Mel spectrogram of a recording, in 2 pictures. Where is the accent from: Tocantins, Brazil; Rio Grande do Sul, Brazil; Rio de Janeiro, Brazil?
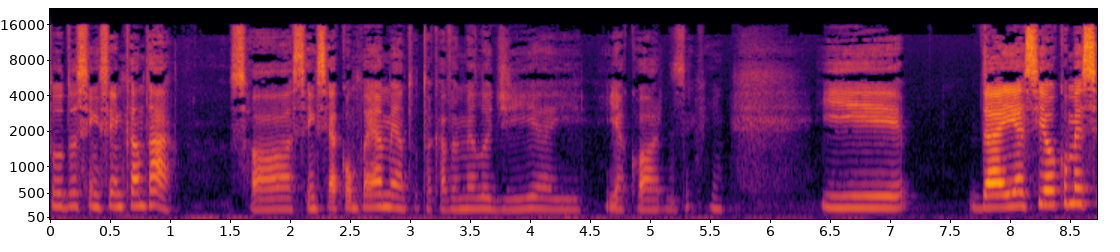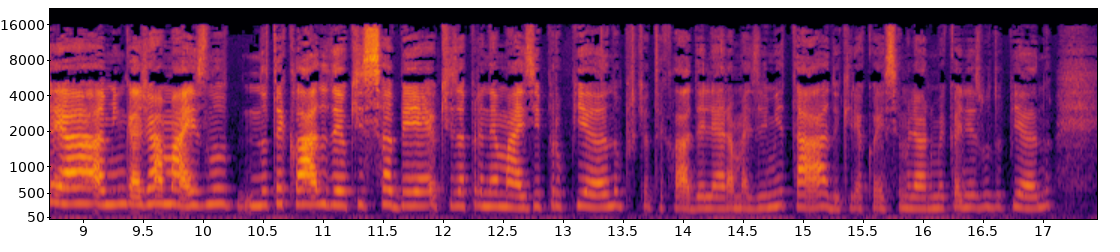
Rio Grande do Sul, Brazil; Novo Hamburgo; Sim, eu sou de Novo Hamburgo.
